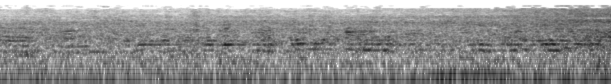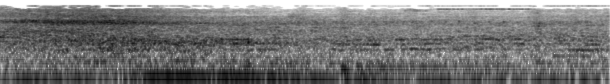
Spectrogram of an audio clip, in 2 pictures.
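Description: A car drives past close by, its engine hum and tyre noise rising to a peak about four seconds in, over the steady chatter of a large crowd.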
